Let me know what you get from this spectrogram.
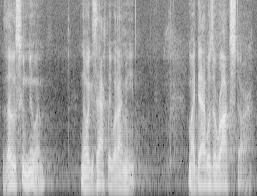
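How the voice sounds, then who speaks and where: Older male eulogist, low and dark-toned, halting delivery with pauses. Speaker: eulogist, brother of the deceased. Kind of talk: eulogy, partly read aloud.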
